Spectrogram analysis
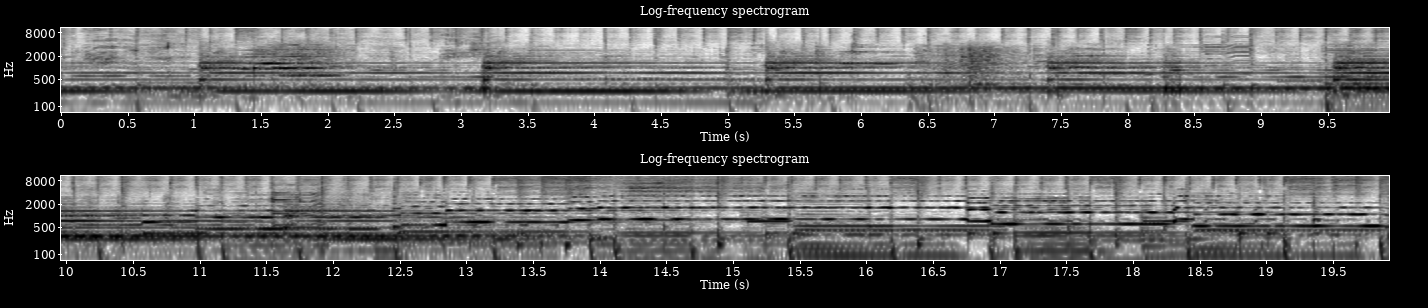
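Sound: large bell ringing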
